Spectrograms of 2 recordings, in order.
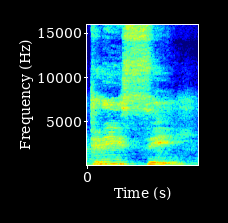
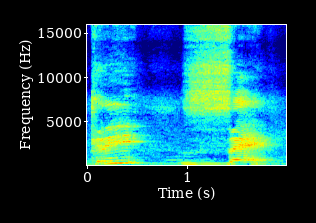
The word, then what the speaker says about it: crise: Por exemplo, crise. Eu não vou falar crise. É crise. Porque o si tem o som de Z.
